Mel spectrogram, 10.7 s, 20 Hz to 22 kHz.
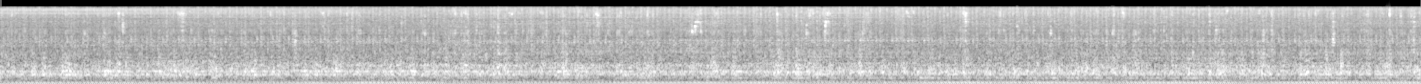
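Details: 1988 VW Golf 1 Cabrio, engine code JH: steady idle with a fine, even ticking rattle over the running engine; abnormal noise, cause not determined.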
